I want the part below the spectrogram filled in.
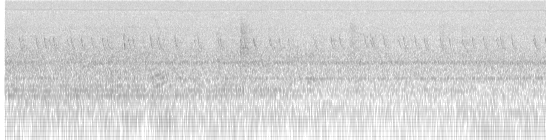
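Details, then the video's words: A European greenfinch sings a long run of quick, chirping twitters, about four notes a second, over a steady low engine-like hum. "Viherpeippo laulaa"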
